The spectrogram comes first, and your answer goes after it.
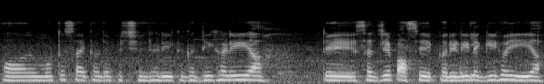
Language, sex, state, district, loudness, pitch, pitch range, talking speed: Punjabi, female, Punjab, Kapurthala, -15 LUFS, 190 Hz, 185-195 Hz, 185 wpm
